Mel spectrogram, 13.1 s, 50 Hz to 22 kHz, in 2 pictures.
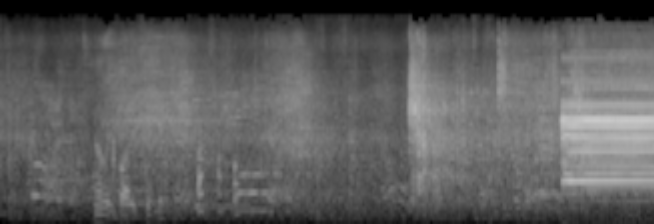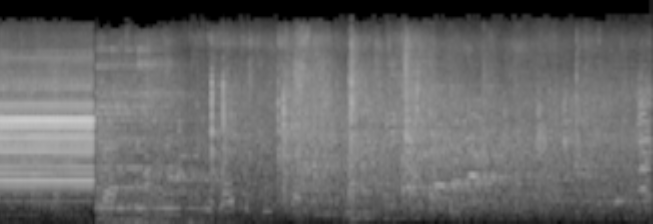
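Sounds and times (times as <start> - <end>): ice arena buzzer: 5.7 - 8.1.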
